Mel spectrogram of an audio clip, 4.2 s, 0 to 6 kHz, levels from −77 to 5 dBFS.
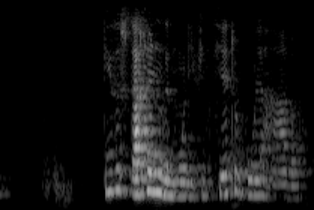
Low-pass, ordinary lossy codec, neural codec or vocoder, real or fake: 5.4 kHz; none; none; real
